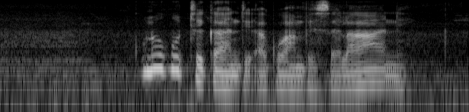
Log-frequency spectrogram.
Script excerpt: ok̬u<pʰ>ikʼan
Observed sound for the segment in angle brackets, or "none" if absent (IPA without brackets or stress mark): tʰ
